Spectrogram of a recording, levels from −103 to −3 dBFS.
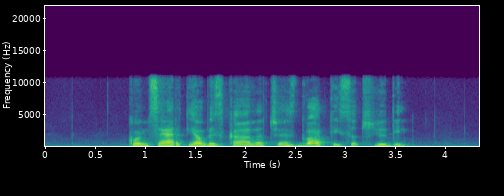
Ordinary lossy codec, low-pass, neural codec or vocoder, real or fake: none; 10.8 kHz; codec, 24 kHz, 1 kbps, SNAC; fake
